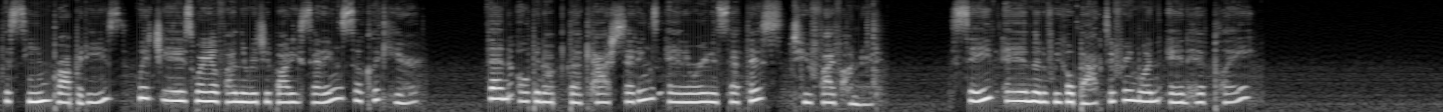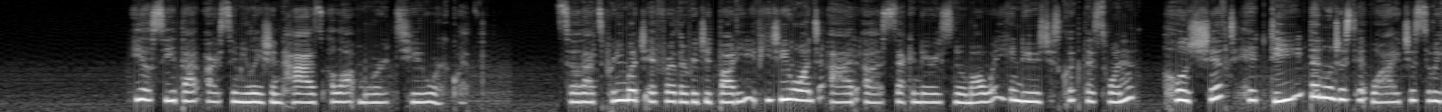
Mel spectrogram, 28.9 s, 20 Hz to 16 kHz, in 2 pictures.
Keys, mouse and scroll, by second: 3.2-4.4 drag, 4.7-5.9 drag, 5.9-7.0 scroll down 8, 7.0-8.1 drag, 8.1 KP_0, 9.0 ctrl+s, 10.7 click, 11.7 space, 22.3-23.9 drag, 26.5 shift+d.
